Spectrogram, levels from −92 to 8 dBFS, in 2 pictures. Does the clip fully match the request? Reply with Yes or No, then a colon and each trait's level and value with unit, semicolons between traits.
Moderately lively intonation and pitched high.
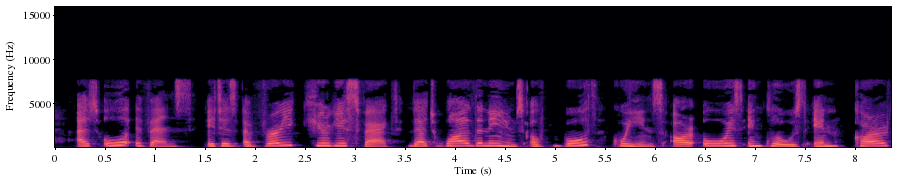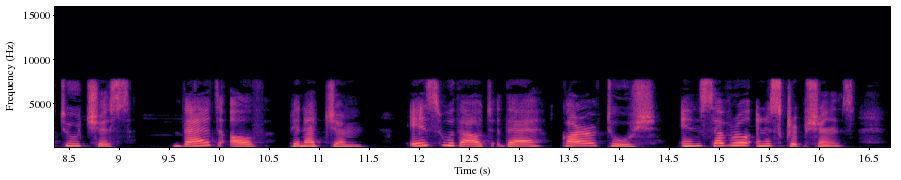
Yes: average, 4.6 semitones; high, 245 Hz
